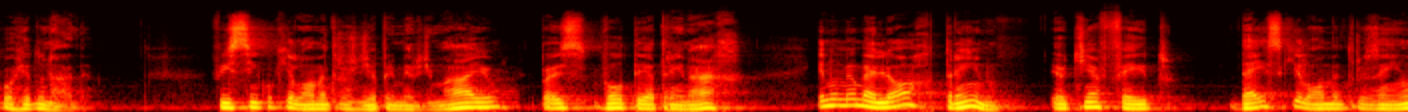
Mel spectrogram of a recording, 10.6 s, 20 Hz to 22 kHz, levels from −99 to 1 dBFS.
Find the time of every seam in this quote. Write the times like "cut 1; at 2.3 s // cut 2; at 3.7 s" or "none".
cut 1; at 3.9 s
